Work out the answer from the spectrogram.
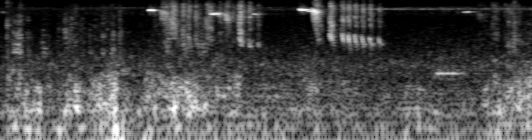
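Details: Two quick bursts of high, scratchy twittering chips from hummingbirds at a feeder, each lasting under a second, separated by quieter low background noise.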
